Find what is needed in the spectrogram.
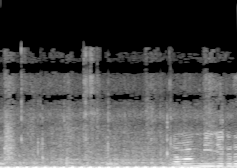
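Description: Motorcycle engine idling close by: a steady, rapid low throb that drops away at the very end.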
